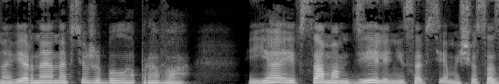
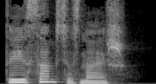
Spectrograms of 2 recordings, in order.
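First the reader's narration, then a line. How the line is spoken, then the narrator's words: Quiet reply. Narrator (Russian): отозвалась она тихо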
